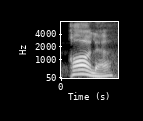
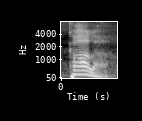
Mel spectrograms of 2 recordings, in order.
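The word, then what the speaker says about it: قال: The Arabic word qala is at first sight read by a foreigner as kala, but by dotting the letter kaf, it is pronounced q and not k.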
